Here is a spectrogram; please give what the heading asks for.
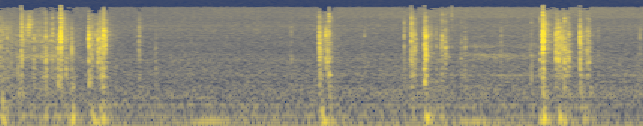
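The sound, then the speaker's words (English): Typing on a computer keyboard: scattered clusters of quick, crisp keystroke clicks with short pauses between bursts, heard alone without talk. “let me type it in the chat”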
